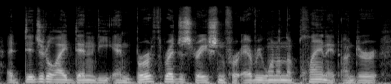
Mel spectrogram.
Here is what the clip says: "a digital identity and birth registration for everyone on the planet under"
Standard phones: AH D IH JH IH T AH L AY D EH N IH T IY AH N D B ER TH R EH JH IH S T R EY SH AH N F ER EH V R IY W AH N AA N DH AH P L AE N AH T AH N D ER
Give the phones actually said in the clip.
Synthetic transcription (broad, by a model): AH D IH JH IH T L AY D EH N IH T IY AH N B ER TH R EH JH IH S T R EY SH N F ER EH V R IY W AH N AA N DH AH P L AE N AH T AH N D ER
